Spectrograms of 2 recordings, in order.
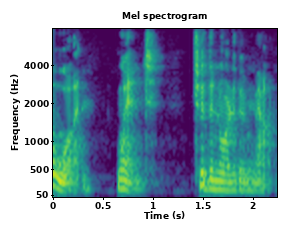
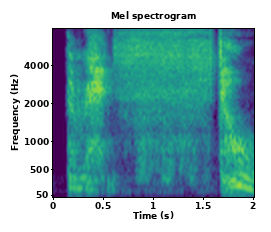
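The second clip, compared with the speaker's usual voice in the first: whispered, hushed, hissing serpent voice; 5 dB quieter than usual. Narrator reads a snake spotting Kuang's prize, in a hissing snake voice. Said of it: "it hissed".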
